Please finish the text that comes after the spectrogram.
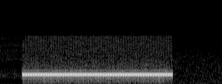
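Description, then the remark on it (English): A single steady electronic ring tone sounds for about a second and a half, loud, the kind heard on the caller's end while a phone rings out. No talking. “I think I called them on the NSM phone on there.”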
